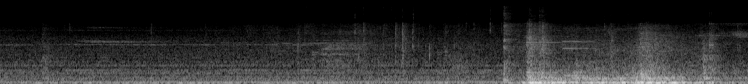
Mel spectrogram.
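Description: Seibu 2000 series electric train running, heard from the cabin floor directly above its line breaker: a steady rolling rumble with a low hum. About five seconds in, a click is followed by a louder burst of rumble and clatter lasting about two seconds.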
